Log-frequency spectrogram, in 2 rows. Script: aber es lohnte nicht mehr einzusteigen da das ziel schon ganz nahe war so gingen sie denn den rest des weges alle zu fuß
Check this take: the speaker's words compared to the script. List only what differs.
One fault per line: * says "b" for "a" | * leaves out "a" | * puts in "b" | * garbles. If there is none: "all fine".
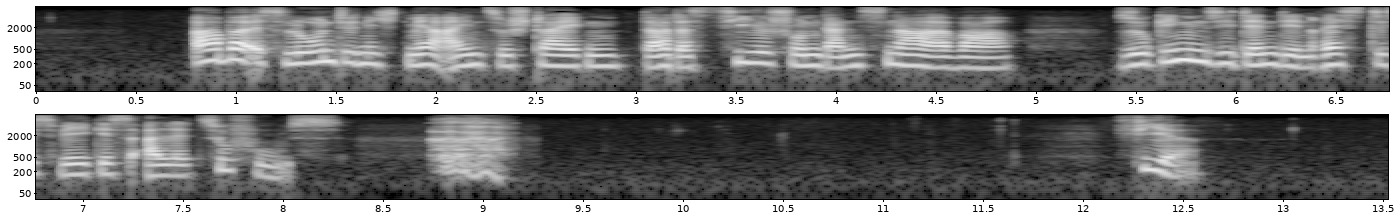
all fine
